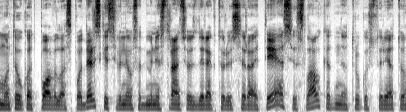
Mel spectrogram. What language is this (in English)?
Lithuanian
